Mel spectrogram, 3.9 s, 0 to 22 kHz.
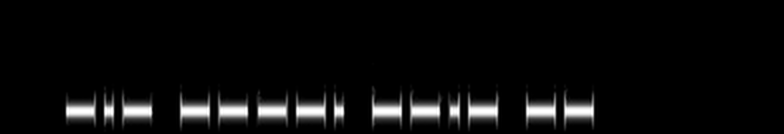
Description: Morse code, heard as a keyed tone, about 25 wpm, 700 Hz. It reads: K9QM
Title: USA Call Signs - 4 Characters - Repeated 2x - 25wpm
